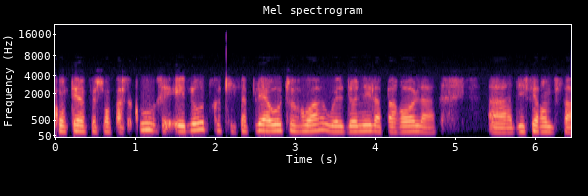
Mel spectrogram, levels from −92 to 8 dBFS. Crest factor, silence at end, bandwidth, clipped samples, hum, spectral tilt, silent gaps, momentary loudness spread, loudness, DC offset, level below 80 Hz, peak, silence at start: 16 dB; 0 s; 4.2 kHz; under 0.1%; none; -8.5 dB/octave; none; 9 LU; -17 LUFS; under 0.1%; -70 dBFS; 0 dBFS; 0 s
